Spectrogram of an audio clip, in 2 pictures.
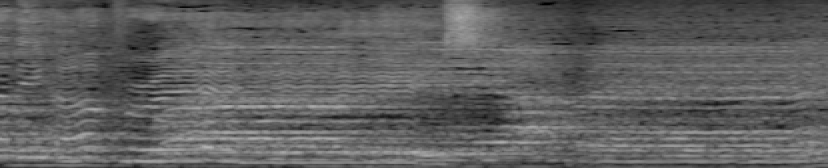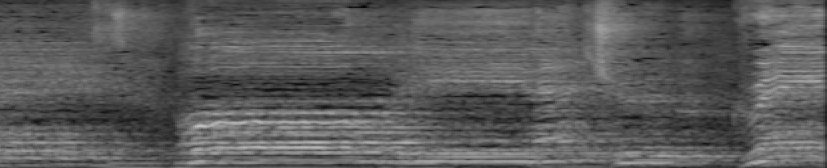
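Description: A congregation singing a worship song a cappella in harmony, with no instruments, led by a song leader's amplified voice. Phrases break briefly a little after six seconds and again near the end.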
